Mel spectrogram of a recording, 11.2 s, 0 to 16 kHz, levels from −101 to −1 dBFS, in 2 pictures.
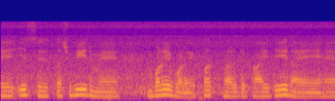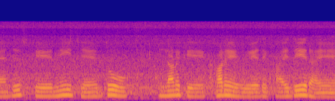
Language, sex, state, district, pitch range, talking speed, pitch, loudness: Hindi, male, Maharashtra, Chandrapur, 115-145 Hz, 100 wpm, 125 Hz, -28 LUFS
